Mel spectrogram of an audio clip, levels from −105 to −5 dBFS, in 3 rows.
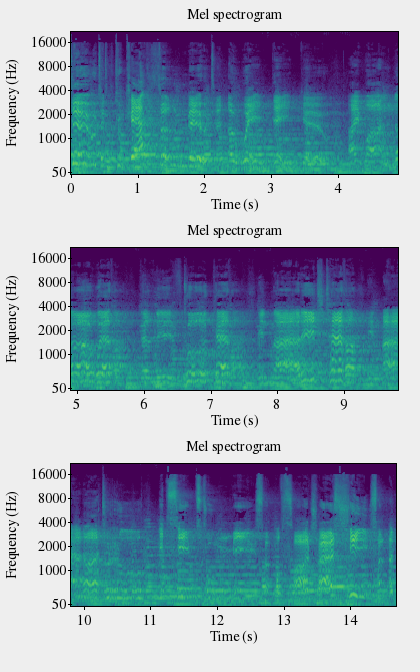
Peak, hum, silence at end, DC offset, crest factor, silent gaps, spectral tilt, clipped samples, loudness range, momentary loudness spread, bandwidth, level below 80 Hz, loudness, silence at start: -14 dBFS; none; 0 s; under 0.1%; 20 dB; none; -4 dB/octave; under 0.1%; 3 LU; 9 LU; 16 kHz; -52 dBFS; -35 LUFS; 0 s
